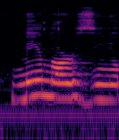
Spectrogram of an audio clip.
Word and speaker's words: menorzinho: Então, quando a gente chama menorzinho, qual é a sílaba mais forte? É o zi.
